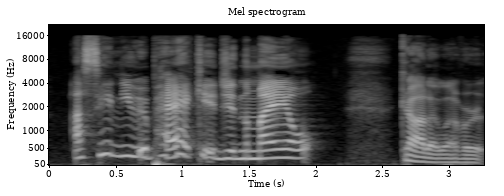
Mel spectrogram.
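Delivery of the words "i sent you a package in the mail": put-on sweet Southern-accented voice, higher and louder. Retelling a roommate's mom calling on the phone: imitating sweet southern talk. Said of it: "she talks so sweet".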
